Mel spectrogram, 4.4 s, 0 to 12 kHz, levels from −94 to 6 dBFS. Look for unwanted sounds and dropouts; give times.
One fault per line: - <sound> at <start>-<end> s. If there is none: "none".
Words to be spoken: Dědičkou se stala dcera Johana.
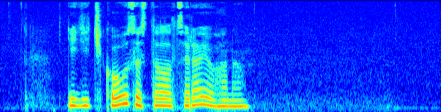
none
